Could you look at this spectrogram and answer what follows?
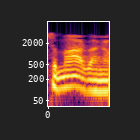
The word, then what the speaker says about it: Semarang: and to the town of Semarang, or Semarang, I was told the other day is correct pronunciation.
